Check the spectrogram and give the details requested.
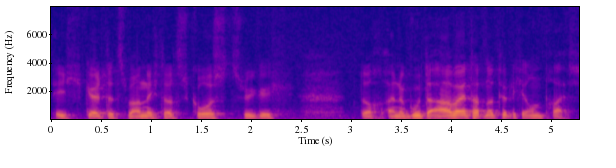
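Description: Actor as a deep-voiced, imperious rich man. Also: unhurried, close to an everyday voice. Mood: guarded, curt. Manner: stiff, imperious, formal. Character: wealthy, stingy, curt widowed stepfather hiring a detective. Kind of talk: German radio crime drama acting. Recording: dull radio drama recording.

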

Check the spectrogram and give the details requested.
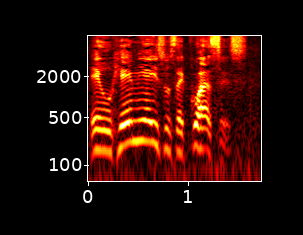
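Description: An actor playing an older male cattle farmer and father, gruff and coughing, in a radio drama. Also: on the high side, lively intonation, slow pace, crowd noise. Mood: skeptical. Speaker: rancher Pedro.

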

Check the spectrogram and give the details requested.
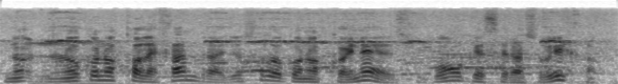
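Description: A man playing a matter-of-fact housing activist in a radio drama, speaking briskly and plainly. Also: on the high side, lively intonation, lightly acted. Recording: very noisy outdoor street ambience.

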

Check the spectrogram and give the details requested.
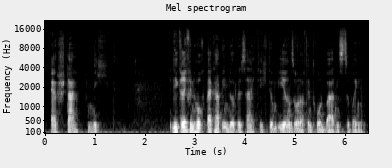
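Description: A man's voice: low-pitched, a little mellow, husky, exaggerated voice. A man playing a stern police official with a sneering, mocking manner in a radio play. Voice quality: sneering, dry mockery. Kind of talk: 1960s German radio play acting.

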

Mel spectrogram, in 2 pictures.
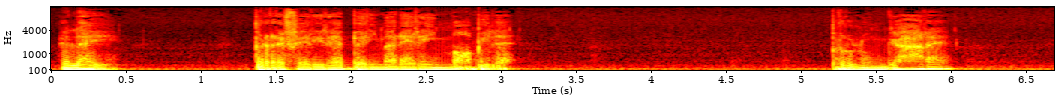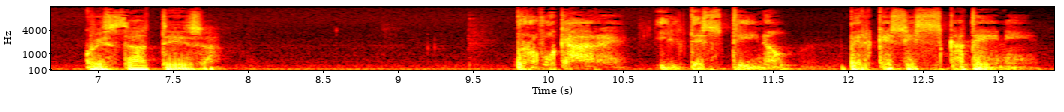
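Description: An actor playing a restless young army lieutenant in a theatrical monologue, with an intense, halting delivery that moves between hushed and urgent. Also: male voice, low voice, husky, whispered, exaggerated voice. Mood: pleading, intense. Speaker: stage actor performing a monologue.

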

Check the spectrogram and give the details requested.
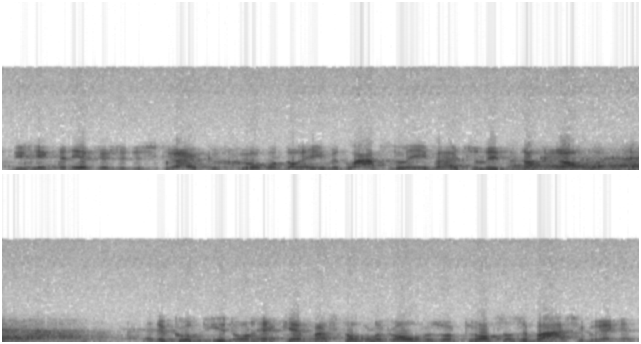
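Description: A man's voice: on the high side, moderate pace, creaky. An actor playing a boastful, wisecracking man at a building firm, telling a rambling comic anecdote in a 1960s radio sketch. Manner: chatty, rambling anecdote with punchy comic asides. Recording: tinny, noisy, echoey old radio broadcast.

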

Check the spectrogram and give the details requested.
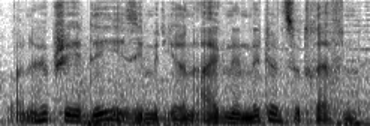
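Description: An actor playing an arrogant, aggrieved English detective in a radio drama, eloquent, theatrical and sardonic. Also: male voice, fairly low pitch, very animated, very fast, vocal fry, music in the background. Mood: cool, sardonic. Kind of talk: radio drama acting and first-person narration.

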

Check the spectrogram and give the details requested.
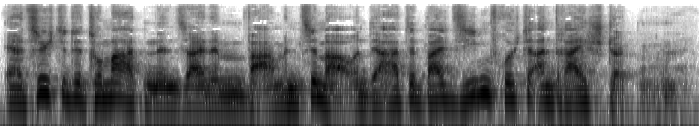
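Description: An actor playing a simple, earthy old war veteran in a German radio play, rambling in a folksy, plain-spoken way. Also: male voice, medium pitch, sing-song, brisk, fairly bright tone, slightly rough, heavily acted. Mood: eager, defensive.

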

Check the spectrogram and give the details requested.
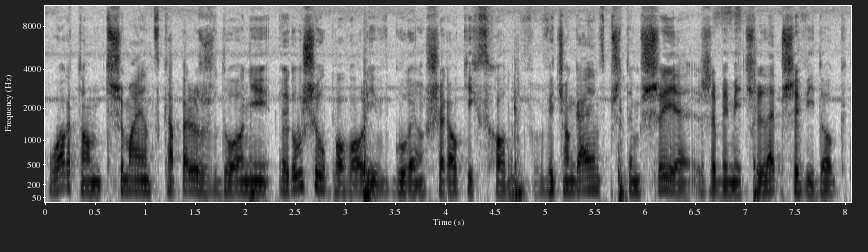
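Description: A man's voice: medium pitch, moderate pace, hardly any pauses, background noise. A man hosting an audio drama show, presenting and narrating from a prepared script in Polish storytelling fashion. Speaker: host and narrator of a radio play podcast.

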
